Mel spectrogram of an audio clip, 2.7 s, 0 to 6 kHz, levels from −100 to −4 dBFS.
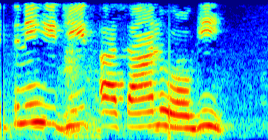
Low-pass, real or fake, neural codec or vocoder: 5.4 kHz; real; none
